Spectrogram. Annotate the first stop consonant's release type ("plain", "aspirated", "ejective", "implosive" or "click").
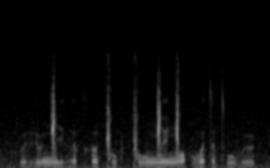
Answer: click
